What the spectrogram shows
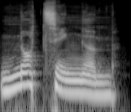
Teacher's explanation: it's not pronounced with ham it's um at the end nottingham again the first syllable is stressed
